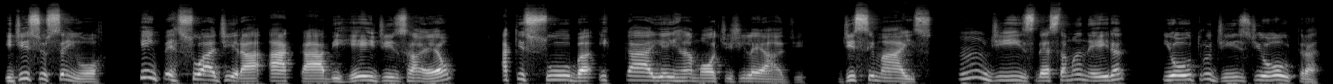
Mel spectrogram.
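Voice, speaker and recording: A woman's voice: fairly low pitch, animated. Woman reading scripture aloud. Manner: measured, deliberate reading aloud. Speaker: Bible reader.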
